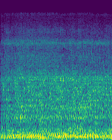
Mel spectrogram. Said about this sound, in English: That sounds like the Wheel of Fortune wheel. And it landed on match game.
